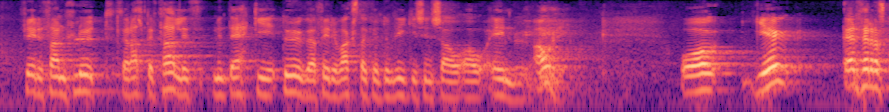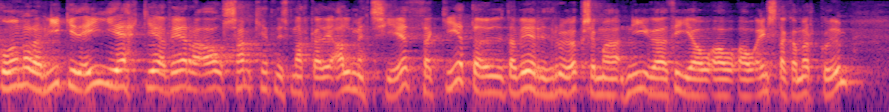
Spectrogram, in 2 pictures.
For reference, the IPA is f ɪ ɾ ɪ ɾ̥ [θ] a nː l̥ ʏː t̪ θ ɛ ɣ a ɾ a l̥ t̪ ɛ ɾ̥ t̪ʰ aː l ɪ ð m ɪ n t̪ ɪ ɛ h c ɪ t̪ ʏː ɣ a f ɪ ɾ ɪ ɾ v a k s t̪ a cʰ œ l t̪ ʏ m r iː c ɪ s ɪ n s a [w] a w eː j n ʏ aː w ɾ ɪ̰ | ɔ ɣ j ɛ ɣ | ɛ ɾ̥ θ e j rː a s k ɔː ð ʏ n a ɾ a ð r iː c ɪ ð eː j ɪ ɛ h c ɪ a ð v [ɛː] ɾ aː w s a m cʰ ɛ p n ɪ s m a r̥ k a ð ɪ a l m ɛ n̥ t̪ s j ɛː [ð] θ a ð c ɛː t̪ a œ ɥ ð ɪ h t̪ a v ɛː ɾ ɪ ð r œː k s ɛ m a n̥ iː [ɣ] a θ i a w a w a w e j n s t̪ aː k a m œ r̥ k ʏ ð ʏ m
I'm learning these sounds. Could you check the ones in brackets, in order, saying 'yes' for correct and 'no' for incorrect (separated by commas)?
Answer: yes, yes, yes, yes, yes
